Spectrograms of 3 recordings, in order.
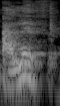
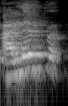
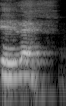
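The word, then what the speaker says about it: אלף: que pour écrire Ellohim, autant on dit alf. Hm hm. Mais sachez que alf peut se prononcer aussi élèf.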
